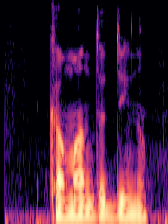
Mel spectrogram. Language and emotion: Russian, neutral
